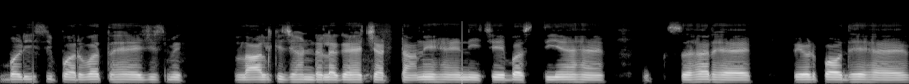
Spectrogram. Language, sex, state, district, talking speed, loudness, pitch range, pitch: Hindi, male, Chhattisgarh, Rajnandgaon, 130 wpm, -15 LUFS, 110-115 Hz, 115 Hz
